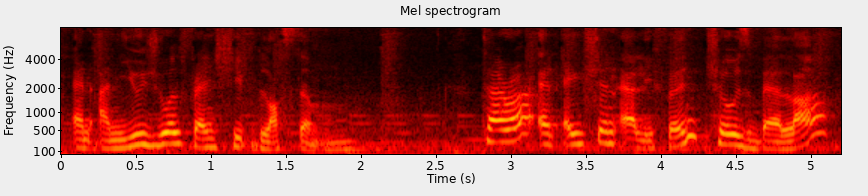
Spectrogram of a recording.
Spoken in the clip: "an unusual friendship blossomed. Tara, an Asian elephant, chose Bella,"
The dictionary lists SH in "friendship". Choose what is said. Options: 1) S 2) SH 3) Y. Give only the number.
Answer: 2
